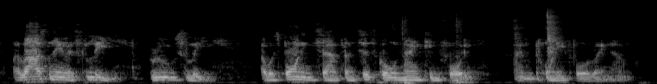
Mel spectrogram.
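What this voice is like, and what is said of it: Accented but understandable English. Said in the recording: “he has an accent, yes. Can we understand them? Yes.”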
